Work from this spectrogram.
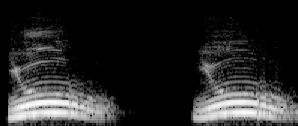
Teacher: ro tebal kerana sebelum huruf ro ni berbaris depan jadi bila berbaris depan atau atas sebelum huruf ro mestilah dibaca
